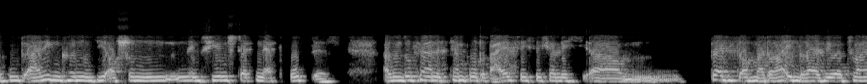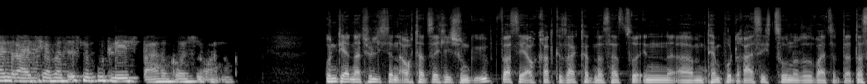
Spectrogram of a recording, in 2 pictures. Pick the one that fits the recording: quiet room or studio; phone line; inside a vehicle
phone line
